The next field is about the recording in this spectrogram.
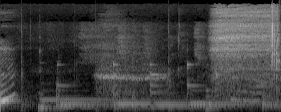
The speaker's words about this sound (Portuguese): Se você perceber que o pensamento está trazendo negatividade, pare, conte, respire fundo, conte até três, respirando fundo.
